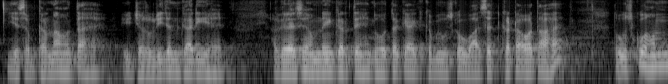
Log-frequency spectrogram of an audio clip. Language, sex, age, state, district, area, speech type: Hindi, male, 30-45, Bihar, Samastipur, urban, spontaneous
